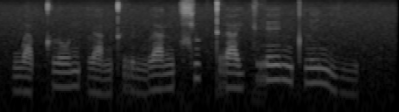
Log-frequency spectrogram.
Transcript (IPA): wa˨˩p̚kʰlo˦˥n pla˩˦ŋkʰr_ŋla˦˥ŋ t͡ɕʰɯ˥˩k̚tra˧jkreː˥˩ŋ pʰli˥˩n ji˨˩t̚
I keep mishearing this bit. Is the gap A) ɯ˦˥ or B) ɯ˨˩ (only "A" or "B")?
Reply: B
